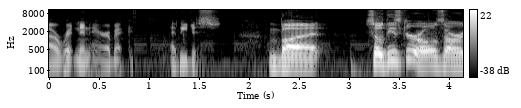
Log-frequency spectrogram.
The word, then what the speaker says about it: Abydos: Well, assuming that by the way, assuming that the name is spelled, is meant to be pronounced the same way as the city in Egypt, it's, Abydos. Abydos?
